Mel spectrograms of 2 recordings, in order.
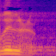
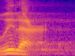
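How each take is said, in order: First: The L sound has no vowel after it. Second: The L sound is followed by a short a vowel. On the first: This is the Tamimi form of the word. "بإسكان اللام على لغة تميم" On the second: This is the Hijazi form of the word. "بكسر الضاد وفتح اللام على لغة الحجازيين"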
